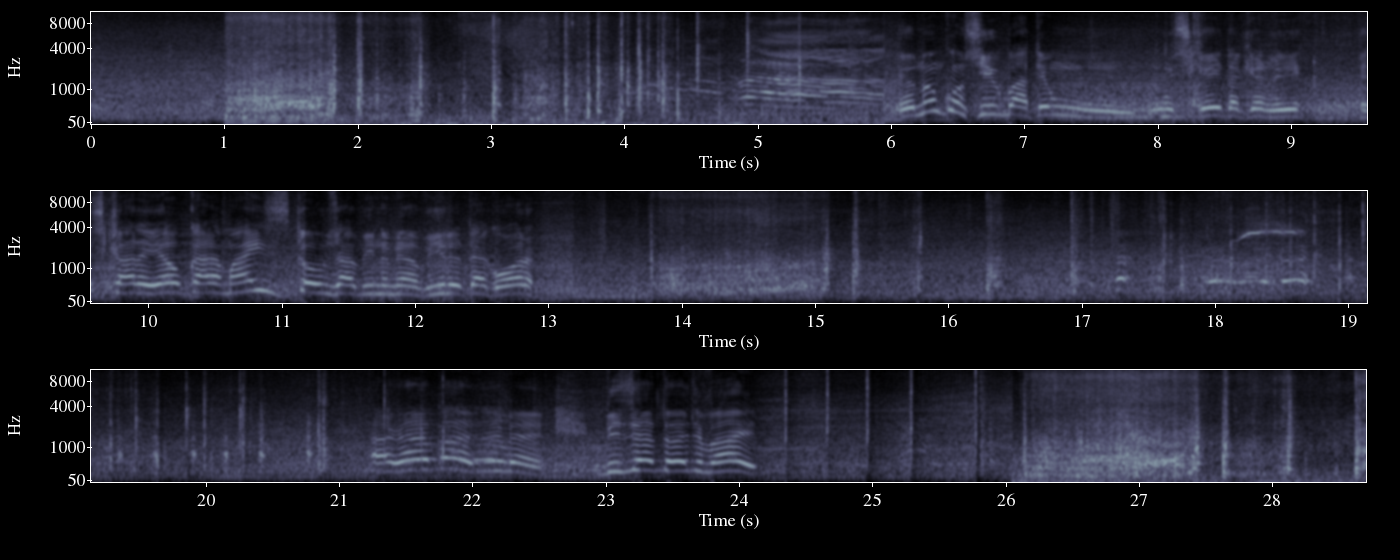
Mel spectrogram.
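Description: Skateboard wheels roll loudly over rough concrete.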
